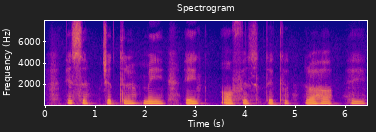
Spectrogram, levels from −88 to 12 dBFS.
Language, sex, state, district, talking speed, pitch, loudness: Hindi, female, Madhya Pradesh, Bhopal, 55 wpm, 190 Hz, -17 LUFS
